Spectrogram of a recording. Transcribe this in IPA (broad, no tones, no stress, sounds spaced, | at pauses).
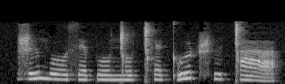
ʐ ɨ m oː s ɛ p o ŋ͡ǀ o ǀʰ ɛ kʼ u ʈ͡ʂʰ ɨ ǀ a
